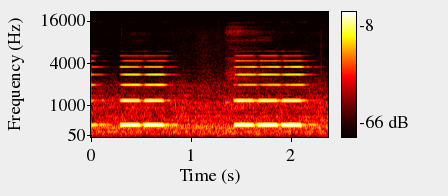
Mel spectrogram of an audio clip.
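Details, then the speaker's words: Repeated electronic alarm tones in two groups with quiet between them in an ICU: a ventilator high-pressure alarm during a female patient's lung recruitment manoeuvre, with PEEP raised from about 10.9 toward 29 cmH2O so peak pressure exceeded the set alarm limit. "nous voyons maintenant que l'alarmé s'est déclenchée la raison en est que notre pression de crête défini était un peu trop haute pour la valeur d'alarmé réglé"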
